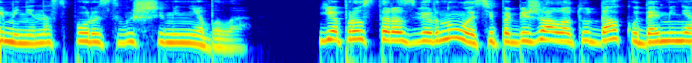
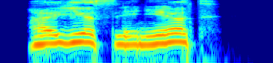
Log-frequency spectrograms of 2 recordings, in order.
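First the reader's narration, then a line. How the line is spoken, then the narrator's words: Skeptical snort. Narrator (Russian): хмыкнул Тиклукейл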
